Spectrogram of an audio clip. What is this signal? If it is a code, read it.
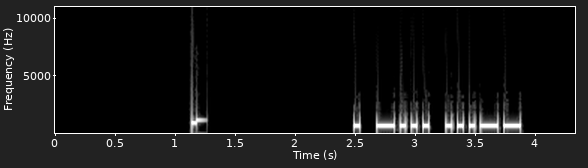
Morse code, heard as a keyed tone, about 25 wpm, 700 Hz. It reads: EB3
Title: Callsign Prefixes for Top 25 DXCC - 25wpm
